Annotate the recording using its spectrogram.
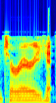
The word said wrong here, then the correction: Taraji: Henson? – Taraji Henson.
